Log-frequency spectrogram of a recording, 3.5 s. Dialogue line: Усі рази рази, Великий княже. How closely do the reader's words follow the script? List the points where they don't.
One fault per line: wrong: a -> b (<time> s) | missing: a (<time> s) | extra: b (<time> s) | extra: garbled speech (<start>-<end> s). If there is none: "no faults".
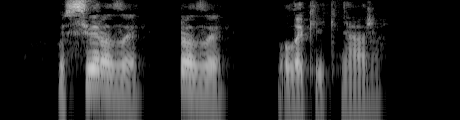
no faults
